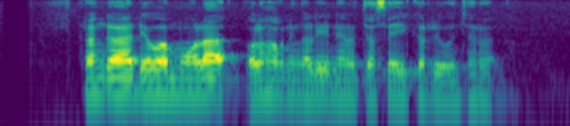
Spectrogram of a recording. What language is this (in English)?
Sundanese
